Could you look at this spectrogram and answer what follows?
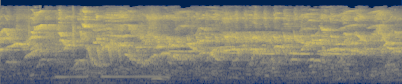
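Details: Loud, crowded song of a white-rumped shama after moult: harsh, squawky and buzzy phrases mixed with fast high whistles, one low flat whistle near the start, no pauses.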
